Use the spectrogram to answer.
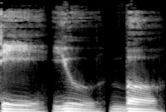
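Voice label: "tiyubo", concatenated syllables; Affixing experiment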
